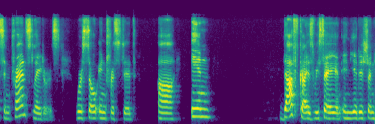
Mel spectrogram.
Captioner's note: yiddish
